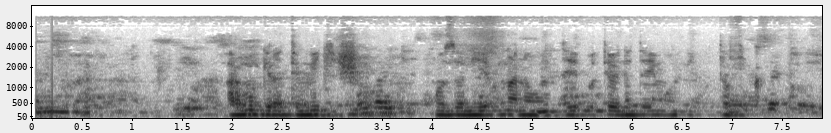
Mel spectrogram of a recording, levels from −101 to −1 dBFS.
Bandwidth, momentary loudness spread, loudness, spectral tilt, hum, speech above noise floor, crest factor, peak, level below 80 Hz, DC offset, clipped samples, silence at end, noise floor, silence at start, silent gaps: 11.5 kHz; 13 LU; -21 LUFS; -7.5 dB/octave; none; 22 dB; 16 dB; -4 dBFS; -48 dBFS; under 0.1%; under 0.1%; 0 s; -42 dBFS; 0.05 s; none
